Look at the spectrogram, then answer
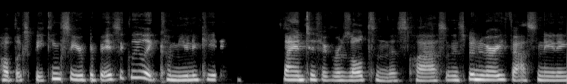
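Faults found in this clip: Stutter in the speech at 0.90–1.01 s: a 0.1 s slice plays twice. Repeated frames, consistent with about four codec frames written or sent twice upstream of the decoder. Clip runs about 0.1 s longer.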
